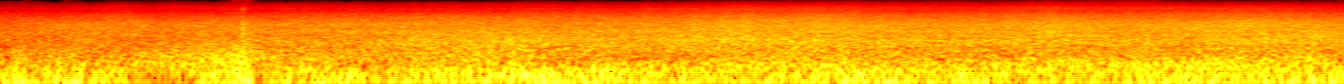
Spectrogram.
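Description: Stormy sea surf breaking on Workington beach during Storm Lilian, a loud continuous roar of waves mixed with heavy wind buffeting the microphone.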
